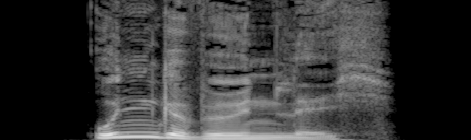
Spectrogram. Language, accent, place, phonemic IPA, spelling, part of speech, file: German, Germany, Berlin, /ˈʊnɡəˌvøːnlɪç/, ungewöhnlich, adjective / adverb, De-ungewöhnlich.ogg
- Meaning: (adjective) uncommon, unusual, unordinary; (adverb) unusually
